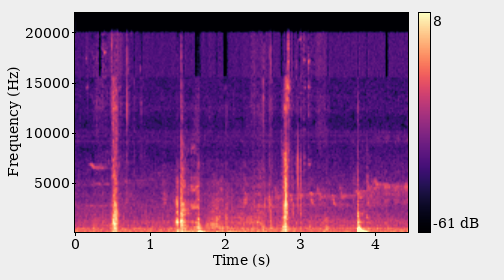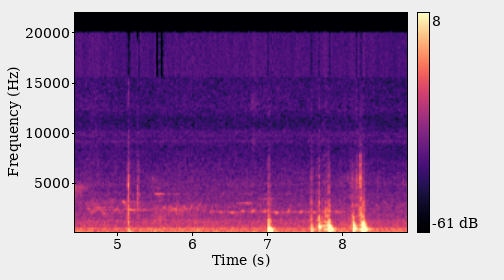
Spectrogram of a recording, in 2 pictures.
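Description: Honeybees from a swarm crowd onto a bucket outdoors, giving a faint low buzzing bed broken by scattered sharp close passes and knocks at irregular intervals.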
